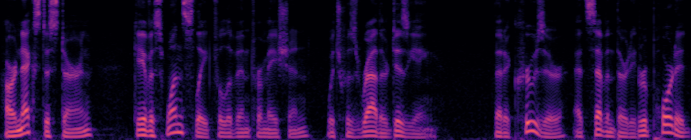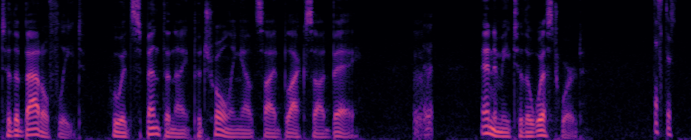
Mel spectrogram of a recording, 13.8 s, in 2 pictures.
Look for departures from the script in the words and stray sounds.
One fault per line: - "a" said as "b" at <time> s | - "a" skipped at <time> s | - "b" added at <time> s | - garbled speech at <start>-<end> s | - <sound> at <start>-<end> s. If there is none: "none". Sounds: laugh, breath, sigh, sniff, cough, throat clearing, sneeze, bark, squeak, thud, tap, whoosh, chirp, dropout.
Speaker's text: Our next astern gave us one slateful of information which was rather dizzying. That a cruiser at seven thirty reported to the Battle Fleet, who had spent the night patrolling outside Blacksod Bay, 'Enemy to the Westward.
- laugh at 11.0-11.2 s
- chirp at 13.4-13.7 s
